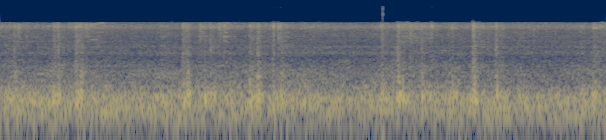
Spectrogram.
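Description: A train running on rails, with steady rumbling and the wheels clattering in uneven clicks over the track.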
